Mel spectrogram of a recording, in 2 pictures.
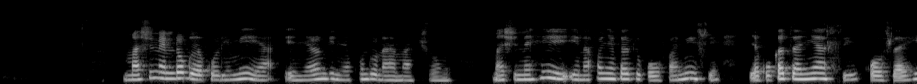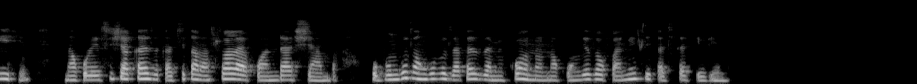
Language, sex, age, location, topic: Swahili, female, 25-35, Dar es Salaam, agriculture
